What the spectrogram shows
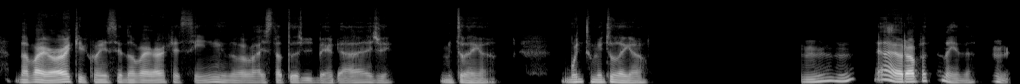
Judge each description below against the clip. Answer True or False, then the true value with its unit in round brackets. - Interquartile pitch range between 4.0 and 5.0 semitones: False (3.2 semitones)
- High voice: False (100 Hz)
